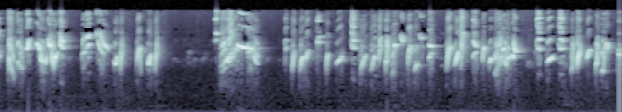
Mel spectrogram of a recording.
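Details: A goldfinch sings during migration, a lively stream of high, liquid chirps and buzzy trills, broken by one short silence near the two-second mark before the chattering resumes.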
